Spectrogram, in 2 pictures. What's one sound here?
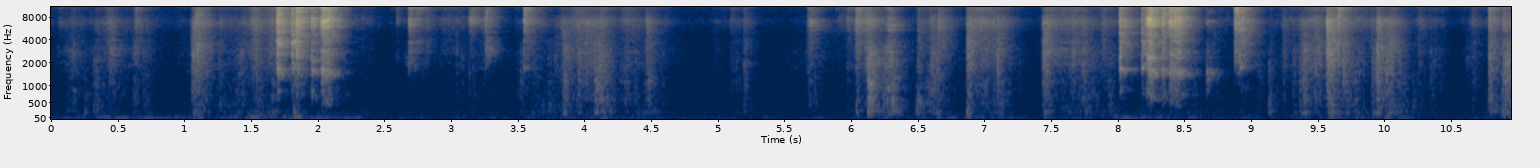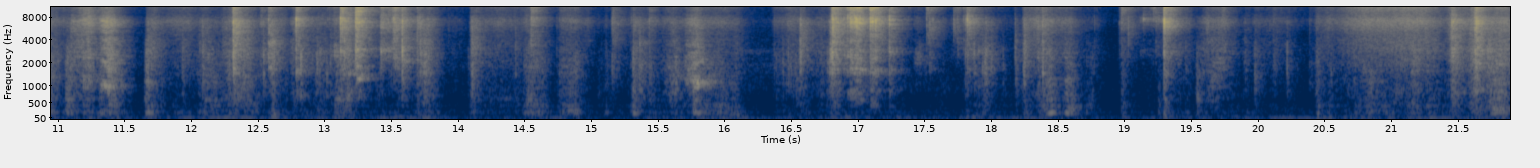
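Small plastic toys click and clatter together.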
